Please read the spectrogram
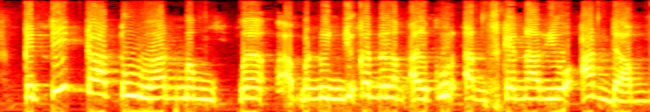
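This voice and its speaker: A woman arguing in a heated religious debate, emphatic and challenging, firing off rhetorical questions at the man across from her. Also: sits high. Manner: repeatedly addresses the other man directly.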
